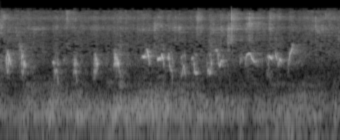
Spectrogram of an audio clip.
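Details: Sooty-headed bulbul calling to others of its kind: a busy series of short, bubbly chirped notes, some rising, some falling, repeated quickly over a soft background hiss.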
